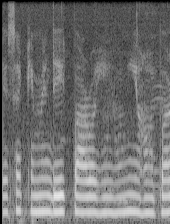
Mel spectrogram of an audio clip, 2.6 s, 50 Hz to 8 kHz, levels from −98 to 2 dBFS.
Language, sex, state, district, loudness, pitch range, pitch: Hindi, female, Punjab, Pathankot, -16 LUFS, 205-215 Hz, 210 Hz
